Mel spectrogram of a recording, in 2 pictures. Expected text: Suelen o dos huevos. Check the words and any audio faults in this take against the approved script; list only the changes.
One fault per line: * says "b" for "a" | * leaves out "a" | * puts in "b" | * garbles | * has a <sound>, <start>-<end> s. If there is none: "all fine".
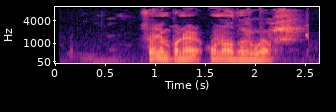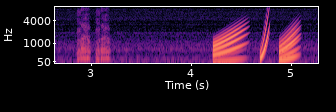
* puts in "poner uno"
* has a laugh, 2.8-3.2 s
* has a chirp, 4.2-5.1 s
